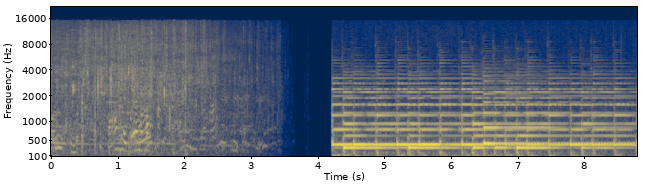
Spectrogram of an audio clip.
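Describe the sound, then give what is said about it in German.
A shower of water sprays steadily on pigs on a hot day for about three seconds, with a voice faintly underneath, then fades out; after a short silence, loud sustained music begins. “Dann machen wir eine schöne Dusche für die Schweine.”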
